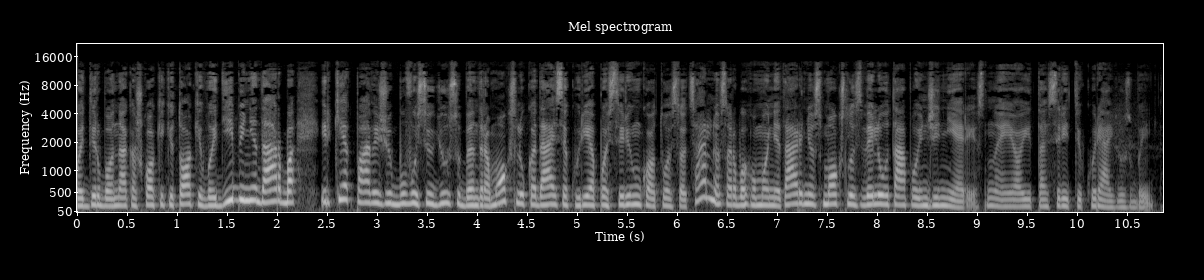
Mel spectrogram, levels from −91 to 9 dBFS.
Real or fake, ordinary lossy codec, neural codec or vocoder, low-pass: real; MP3, 64 kbps; none; 14.4 kHz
